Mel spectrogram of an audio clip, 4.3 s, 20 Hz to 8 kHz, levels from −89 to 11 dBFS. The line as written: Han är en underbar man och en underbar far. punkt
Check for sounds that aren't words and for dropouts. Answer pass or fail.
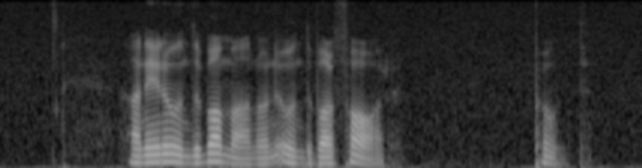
pass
